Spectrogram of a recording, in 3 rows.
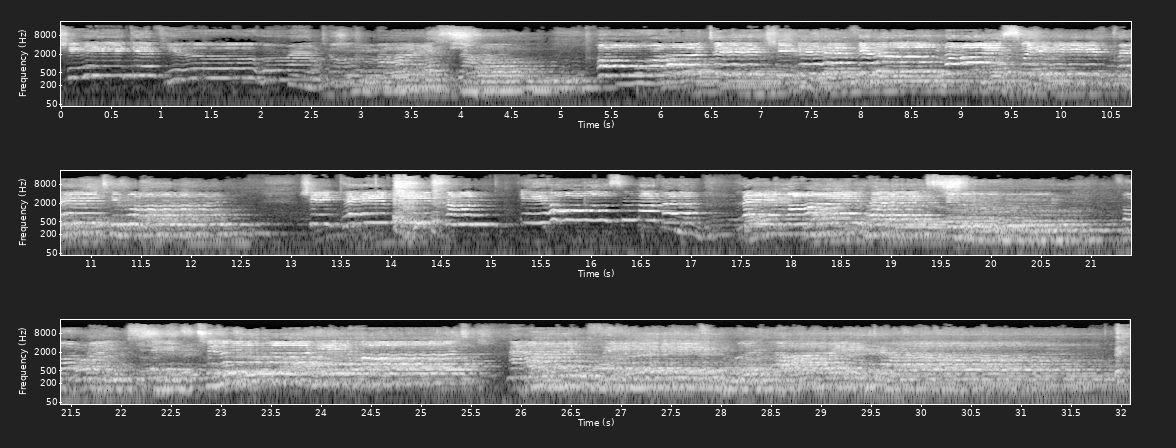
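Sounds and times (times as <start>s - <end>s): woman singing: 0.0s - 4.1s, 13.1s - 18.3s
voices singing in chorus: 2.3s - 12.9s, 16.8s - 32.0s.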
